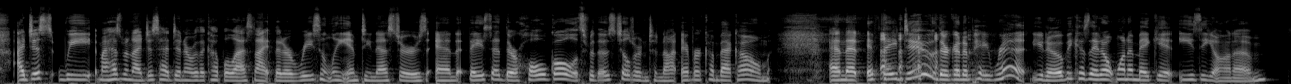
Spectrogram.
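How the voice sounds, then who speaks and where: A woman speaks at a very fast pace against noticeable background noise. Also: medium pitch for a woman, ordinary pitch variation. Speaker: podcast host. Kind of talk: casual podcast talk.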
